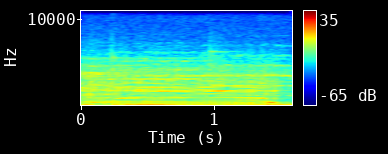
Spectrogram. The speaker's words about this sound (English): Who brought that cow in here?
